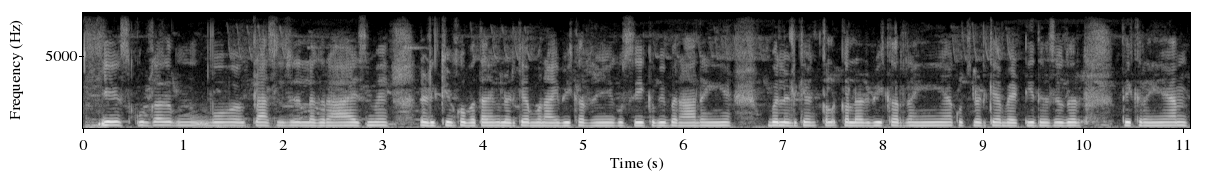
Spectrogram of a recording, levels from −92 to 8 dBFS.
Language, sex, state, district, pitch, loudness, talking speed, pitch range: Hindi, female, Uttar Pradesh, Hamirpur, 210 Hz, -15 LUFS, 255 wpm, 210-215 Hz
